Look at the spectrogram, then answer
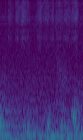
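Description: Faint, scratchy strokes of writing on a board during a mathematics class, a short run of soft, steady scraping in a quiet room.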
